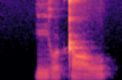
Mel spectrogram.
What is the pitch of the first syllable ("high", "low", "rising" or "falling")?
low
